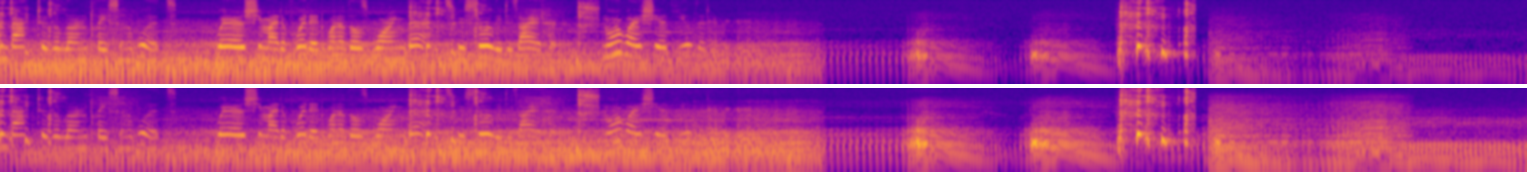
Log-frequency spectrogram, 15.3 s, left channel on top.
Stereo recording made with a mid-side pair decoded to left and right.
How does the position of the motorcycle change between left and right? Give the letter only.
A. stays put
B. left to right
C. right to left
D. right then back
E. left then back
B.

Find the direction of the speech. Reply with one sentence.
You can hear the speech on the left.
